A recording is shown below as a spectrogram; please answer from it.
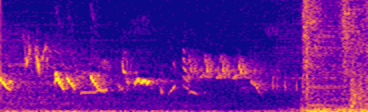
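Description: Birds chirping in a string of short, quick calls over background music that is fading out; the chirps thin out and stop after about a second and a half.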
